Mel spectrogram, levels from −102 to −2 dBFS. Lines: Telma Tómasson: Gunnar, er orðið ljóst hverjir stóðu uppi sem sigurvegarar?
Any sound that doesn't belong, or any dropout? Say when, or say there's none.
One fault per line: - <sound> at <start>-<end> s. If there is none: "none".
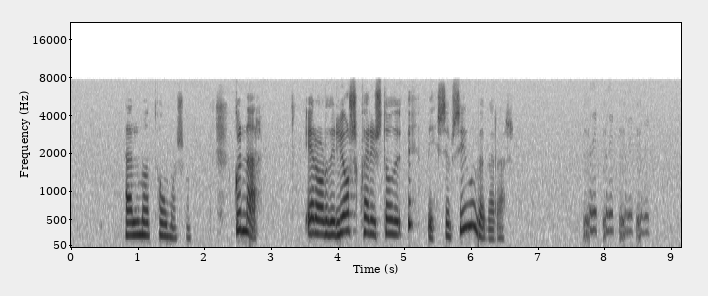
- laugh at 7.7-8.7 s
